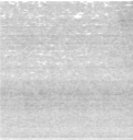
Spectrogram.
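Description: Steady, even hiss of room tone and recording noise.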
